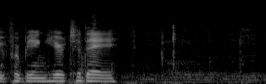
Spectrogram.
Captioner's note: speaking French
